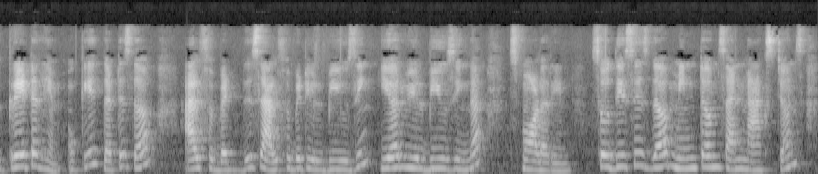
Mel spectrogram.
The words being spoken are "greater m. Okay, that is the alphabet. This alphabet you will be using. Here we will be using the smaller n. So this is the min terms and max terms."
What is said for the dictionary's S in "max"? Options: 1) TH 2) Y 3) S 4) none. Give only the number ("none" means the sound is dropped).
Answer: 3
